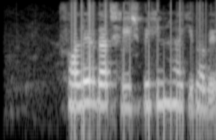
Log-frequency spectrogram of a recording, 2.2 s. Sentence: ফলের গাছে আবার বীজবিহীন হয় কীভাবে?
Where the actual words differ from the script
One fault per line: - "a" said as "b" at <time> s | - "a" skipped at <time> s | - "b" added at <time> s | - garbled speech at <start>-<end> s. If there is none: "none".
- "আবার" skipped at 1.2 s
